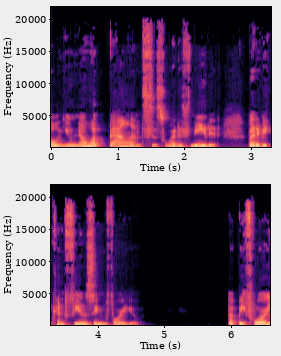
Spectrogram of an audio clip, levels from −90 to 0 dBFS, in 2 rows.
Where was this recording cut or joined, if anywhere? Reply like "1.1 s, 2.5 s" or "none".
3.2 s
